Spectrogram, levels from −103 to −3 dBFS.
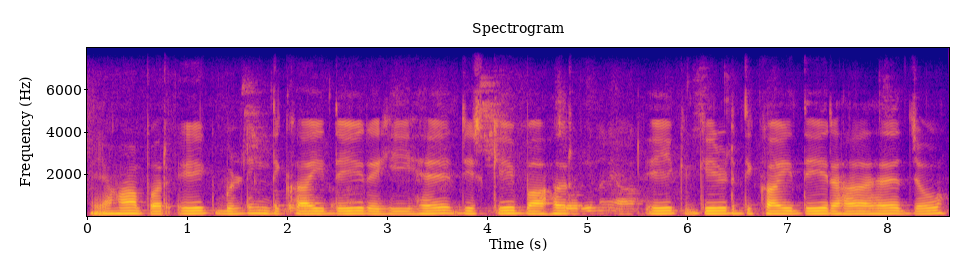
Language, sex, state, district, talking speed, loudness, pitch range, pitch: Hindi, male, Rajasthan, Jaipur, 125 wpm, -18 LUFS, 125-135 Hz, 130 Hz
